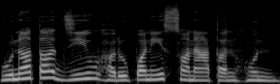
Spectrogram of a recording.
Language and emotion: Nepali, neutral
